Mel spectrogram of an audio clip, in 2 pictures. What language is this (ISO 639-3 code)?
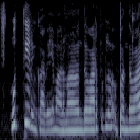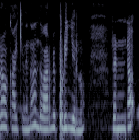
tam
